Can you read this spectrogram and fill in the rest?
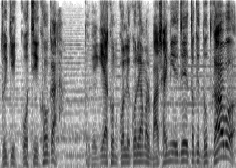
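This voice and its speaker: A man plays a gruff village headman in a cartoon ghost tale. He speaks brusquely and gives orders in a mid-pitched voice. Music runs prominently behind him. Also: expressive, fast, close to an everyday voice. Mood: scornful, impatient. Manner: brusque, commanding. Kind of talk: cartoon ghost story acting. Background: prominent background music.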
